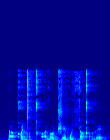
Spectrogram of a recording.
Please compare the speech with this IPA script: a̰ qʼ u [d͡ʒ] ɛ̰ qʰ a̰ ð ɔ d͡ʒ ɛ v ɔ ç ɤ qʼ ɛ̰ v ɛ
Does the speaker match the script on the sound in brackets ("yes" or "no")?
no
